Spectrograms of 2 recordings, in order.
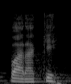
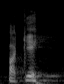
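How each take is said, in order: First: Said in the usual way. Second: "pa' qué" with "para" cut down to "pa'"; Mexico City slang. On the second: Shown as a demonstration. Preacher shows the congregation how Mexico City folks say "pa' qué". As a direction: clip it to "pa' qué" like a chilango. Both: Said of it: "¿Cómo decimos nosotros para qué?".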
